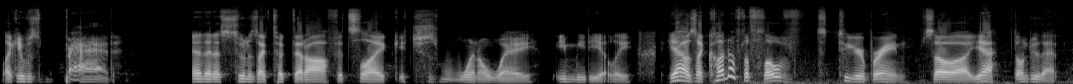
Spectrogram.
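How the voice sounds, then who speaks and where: Smooth, bright-voiced man telling stories. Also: medium pitch, moderate pace, dry recording. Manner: earnest storytelling. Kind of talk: casual chat.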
